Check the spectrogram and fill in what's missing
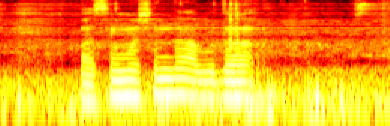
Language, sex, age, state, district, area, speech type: Santali, male, 18-30, West Bengal, Uttar Dinajpur, rural, spontaneous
